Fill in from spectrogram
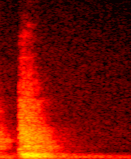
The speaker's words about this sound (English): Goddamn cabal's over here messing with my door.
